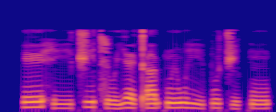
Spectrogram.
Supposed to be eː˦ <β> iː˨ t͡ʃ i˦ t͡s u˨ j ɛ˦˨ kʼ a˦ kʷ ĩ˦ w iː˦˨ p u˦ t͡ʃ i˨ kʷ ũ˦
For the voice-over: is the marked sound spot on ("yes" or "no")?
no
